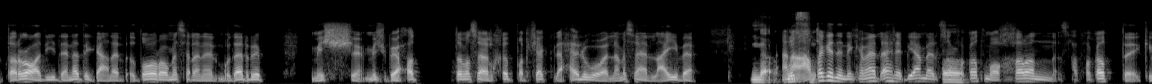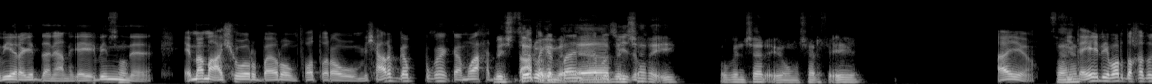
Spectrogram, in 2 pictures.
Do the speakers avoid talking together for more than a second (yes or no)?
no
